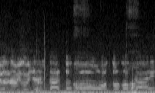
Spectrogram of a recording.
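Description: Inside a car's cabin with the engine running: a steady low hum under soft, indistinct talking.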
